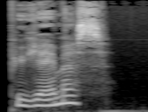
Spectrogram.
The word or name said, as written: pyjamas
